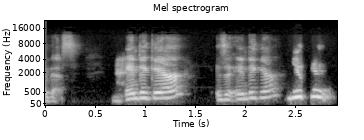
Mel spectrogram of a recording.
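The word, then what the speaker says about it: Indagare: how you say this indigeir is it indigenous you can it's a dead latin word so you can say it however you like we tend to use the more italian pronunciation which is indigari i'm going with that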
